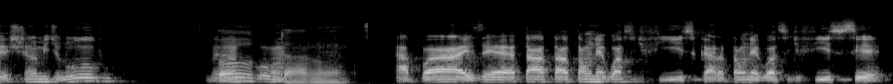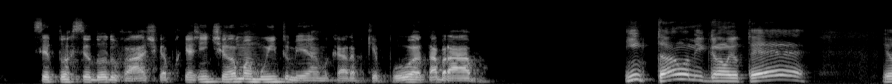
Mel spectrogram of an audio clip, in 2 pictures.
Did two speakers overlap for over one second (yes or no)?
no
